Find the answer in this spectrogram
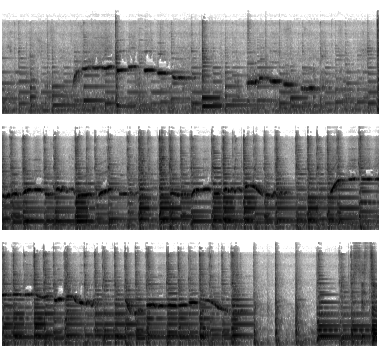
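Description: Ukulele introduction with a whistled melody over it. The ukulele is played lightly at first and turns to steady rhythmic strumming about seven seconds in. Both break off briefly near the end.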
